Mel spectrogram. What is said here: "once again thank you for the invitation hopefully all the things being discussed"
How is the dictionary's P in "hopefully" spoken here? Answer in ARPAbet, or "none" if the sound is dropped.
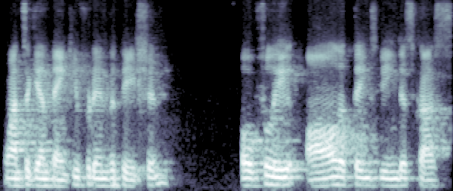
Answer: P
